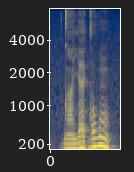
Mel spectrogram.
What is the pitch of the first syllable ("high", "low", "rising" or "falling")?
low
